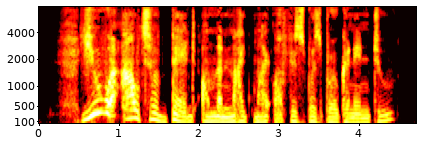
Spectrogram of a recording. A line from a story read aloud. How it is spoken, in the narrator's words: Snape hissed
